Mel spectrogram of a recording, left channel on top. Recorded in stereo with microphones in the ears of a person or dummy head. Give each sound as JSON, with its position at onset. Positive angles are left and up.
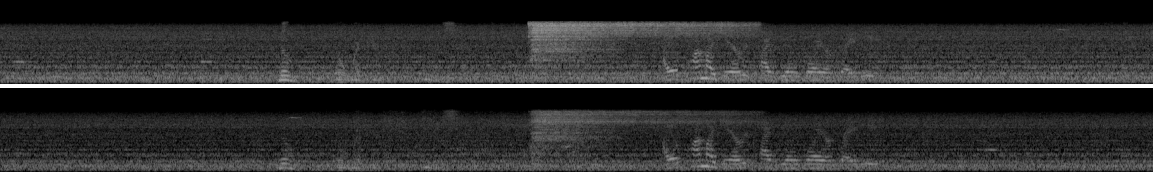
{"t": 2.8, "sound": "a man speaking", "side_deg": 70, "distance_m": 0.8}
{"t": 5.3, "sound": "a hiss", "side_deg": 75, "distance_m": 3.5}
{"t": 6.6, "sound": "a woman speaking", "side_deg": 10, "distance_m": 0.7}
